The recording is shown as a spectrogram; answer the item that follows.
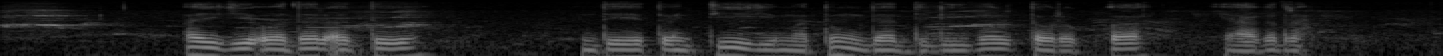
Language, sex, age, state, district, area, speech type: Manipuri, male, 45-60, Manipur, Churachandpur, urban, read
